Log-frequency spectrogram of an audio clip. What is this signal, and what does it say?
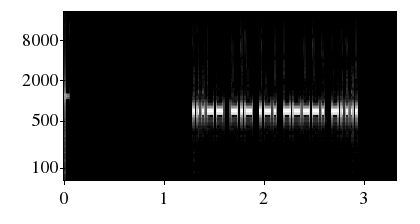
Morse code, heard as a keyed tone, about 47 wpm, 700 Hz. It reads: 3KR96
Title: Code Groups - 5 Letter:Numbers - 50wpm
